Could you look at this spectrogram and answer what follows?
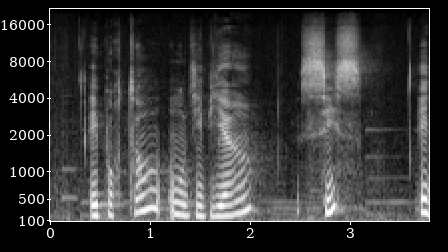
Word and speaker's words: six: Le X de 6 et 10 se prononce [z] quand il est suivi d'une voyelle: "six amis", "dix amis".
